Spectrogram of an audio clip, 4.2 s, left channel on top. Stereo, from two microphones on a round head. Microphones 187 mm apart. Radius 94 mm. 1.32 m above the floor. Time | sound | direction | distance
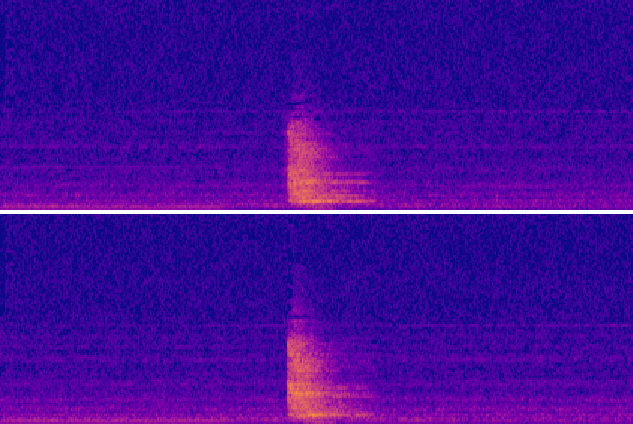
1.9 | a clunk | 55° right (ahead or behind) | 1.1 m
